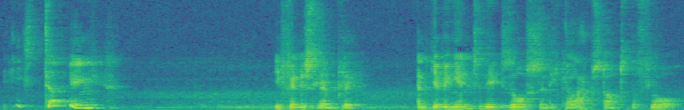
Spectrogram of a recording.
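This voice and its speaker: Guy narrating a dramatic audiobook, mid pitch, pretty echoey room, bit of hiss. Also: fairly even intonation, brisk. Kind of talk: scripted dramatic story narration.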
